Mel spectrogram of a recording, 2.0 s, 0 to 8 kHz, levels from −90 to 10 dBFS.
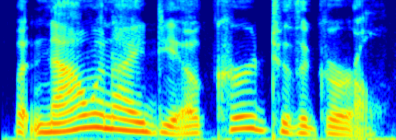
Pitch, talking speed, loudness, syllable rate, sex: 190 Hz, 240 wpm, -16 LUFS, 6.0 syllables/s, female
